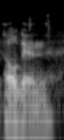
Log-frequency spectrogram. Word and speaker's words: Elgin: and Lord Elgin had a hard G.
